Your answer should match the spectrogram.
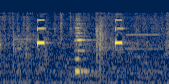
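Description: Handheld barcode scanner beeping twice, about a second apart, each a short high tone, as it reads the barcodes on DVD cases one after another.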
